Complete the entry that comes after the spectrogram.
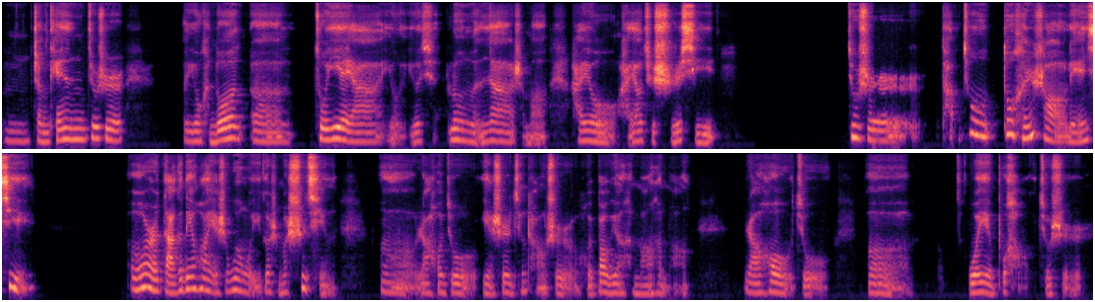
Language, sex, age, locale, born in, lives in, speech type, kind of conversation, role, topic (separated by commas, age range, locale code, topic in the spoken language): Chinese, female, 45-49, zh-CN, China, United States, conversation, advice, user, 孩子离家后，我为何会感到生活空虚和失落？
